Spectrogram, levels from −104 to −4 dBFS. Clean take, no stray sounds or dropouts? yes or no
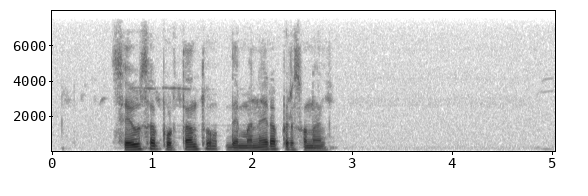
yes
